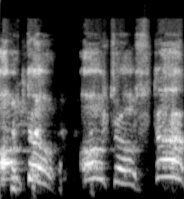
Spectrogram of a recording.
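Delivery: mock, very high, loud screamed call. Recounting being hoisted up during a stunt, retelling own scream. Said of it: "And I'm screaming".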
